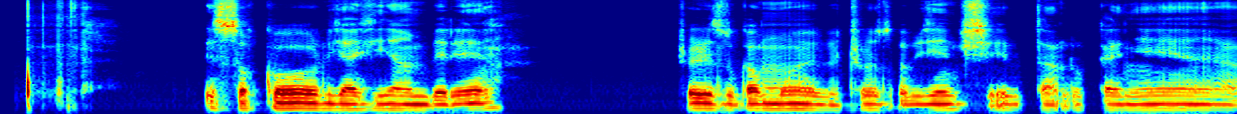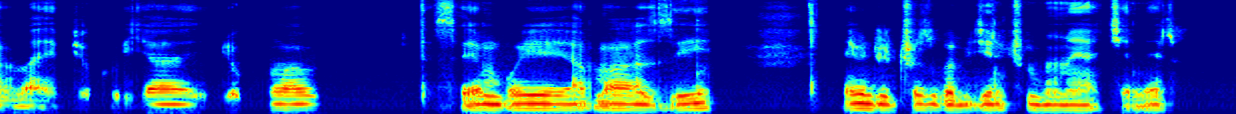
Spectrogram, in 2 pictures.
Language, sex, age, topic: Kinyarwanda, male, 18-24, finance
